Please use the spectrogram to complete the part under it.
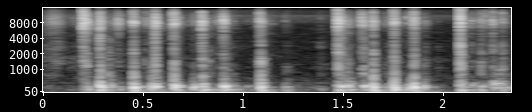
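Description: Fast typing on a computer keyboard, crisp clustered keystrokes in two quick bursts with a short pause between, close and clear with no talking.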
